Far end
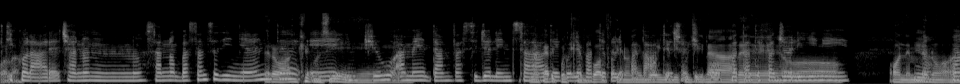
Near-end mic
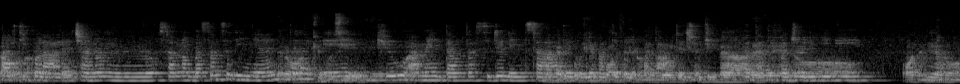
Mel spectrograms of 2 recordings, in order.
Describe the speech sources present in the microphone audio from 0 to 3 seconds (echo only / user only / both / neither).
echo only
